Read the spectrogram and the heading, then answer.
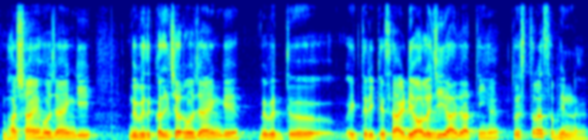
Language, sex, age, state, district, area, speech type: Hindi, male, 18-30, Delhi, New Delhi, urban, spontaneous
